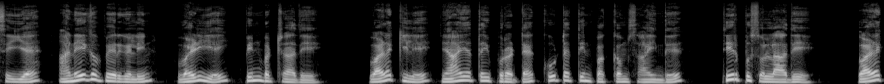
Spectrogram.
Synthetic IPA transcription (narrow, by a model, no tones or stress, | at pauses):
sɛjːɐɐneːɣɐpeːɾɣɐɭɪn | ʋɐɻɪjɐɪpɪnpɐʈraːðeː | ʋɐɻɐkːɪleːnɪjaːjɐt̪ːɐɪpːʊrɐʈːɐkuːʈːɐt̪ːɪnpɐkːɐmsaːjnd̪ɯ | t̪iːɾpɯsɔlːaːðeː | ʋɐɻɐ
